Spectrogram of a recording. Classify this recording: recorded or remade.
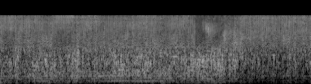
remade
